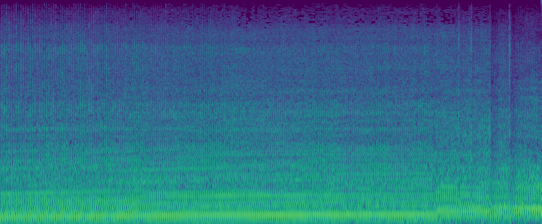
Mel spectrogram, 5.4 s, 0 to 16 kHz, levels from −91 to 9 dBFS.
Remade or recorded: recorded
